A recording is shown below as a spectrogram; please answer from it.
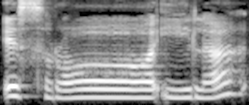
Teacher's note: Isra'ila, and then in the word Isra'il, ra is also going to be a four count med. Ra in this case is heavy, because it has a fatha.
